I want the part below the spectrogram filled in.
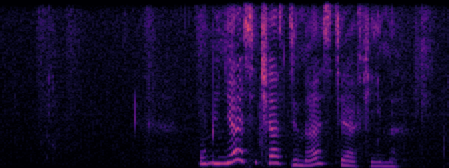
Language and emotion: Russian, positive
